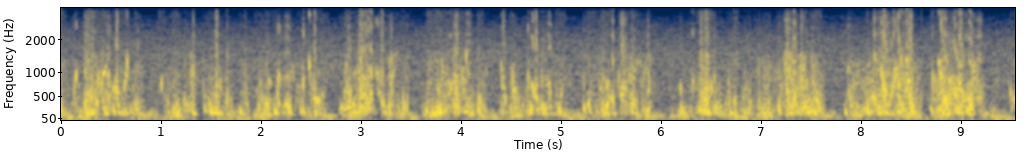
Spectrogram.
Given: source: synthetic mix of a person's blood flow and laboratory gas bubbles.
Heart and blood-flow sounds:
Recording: Doppler ultrasound of blood flow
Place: precordium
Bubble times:
0.00-0.82 s: bubbles
0.97-1.71 s: bubbles
1.76-1.89 s: bubbles
1.92-2.69 s: bubbles
2.76-3.50 s: bubbles
3.60-4.29 s: bubbles
4.37-5.05 s: bubbles
5.20-5.93 s: bubbles
6.16-7.65 s: bubbles
7.81-8.60 s: bubbles
8.66-9.26 s: bubbles
9.46-9.55 s: bubbles
From the record:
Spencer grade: 4 (maximum detectable bubble signal sounding continuously throughout systole and diastole of every cardiac period, and overriding the amplitude of the normal cardiac signals)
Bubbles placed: anywhere in the cardiac cycle

